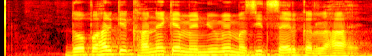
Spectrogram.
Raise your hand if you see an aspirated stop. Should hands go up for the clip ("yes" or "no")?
yes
